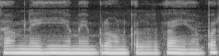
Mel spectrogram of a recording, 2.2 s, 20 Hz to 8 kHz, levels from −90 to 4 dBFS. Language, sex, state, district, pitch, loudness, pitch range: Hindi, male, Himachal Pradesh, Shimla, 145 Hz, -16 LUFS, 140-145 Hz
